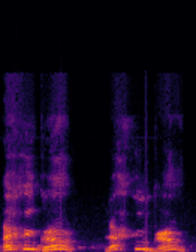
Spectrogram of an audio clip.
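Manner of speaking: high, loud goblin demand; small attacking goblin. Acted. Goblin hitting you on your hips, urgent high demand. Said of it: "little hands start hitting you".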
